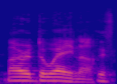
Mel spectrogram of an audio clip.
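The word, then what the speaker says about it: Maridueña: be a busy boy uh yolo maraduina mara dewena maraduena listen to his podcast so i know how to say it uh he is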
